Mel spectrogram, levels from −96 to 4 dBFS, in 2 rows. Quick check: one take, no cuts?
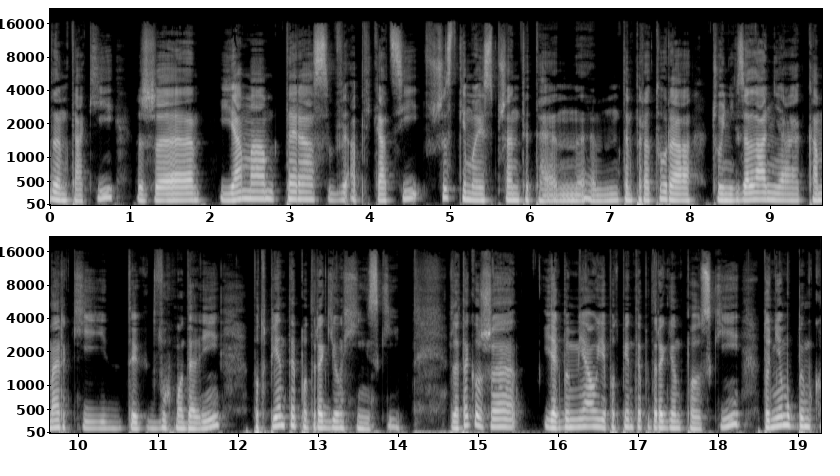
yes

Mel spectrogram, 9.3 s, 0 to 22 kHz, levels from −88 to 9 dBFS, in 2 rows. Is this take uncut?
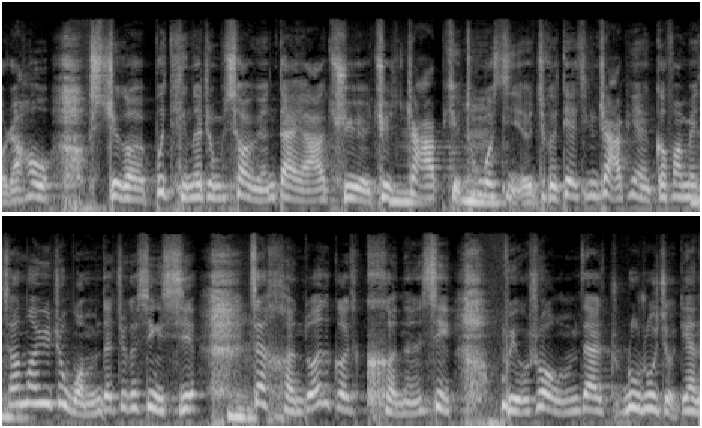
yes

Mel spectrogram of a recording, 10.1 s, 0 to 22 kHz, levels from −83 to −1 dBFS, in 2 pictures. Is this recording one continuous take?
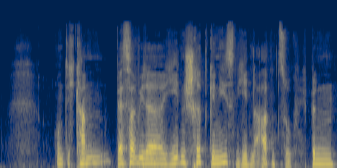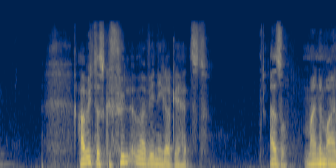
no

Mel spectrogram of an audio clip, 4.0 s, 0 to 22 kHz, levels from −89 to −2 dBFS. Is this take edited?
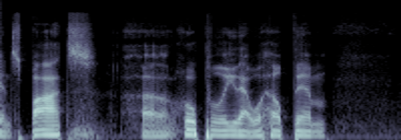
no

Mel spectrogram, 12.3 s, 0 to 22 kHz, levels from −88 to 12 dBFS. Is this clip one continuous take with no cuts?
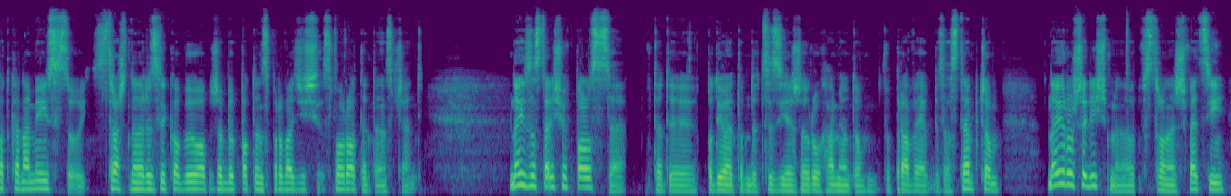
yes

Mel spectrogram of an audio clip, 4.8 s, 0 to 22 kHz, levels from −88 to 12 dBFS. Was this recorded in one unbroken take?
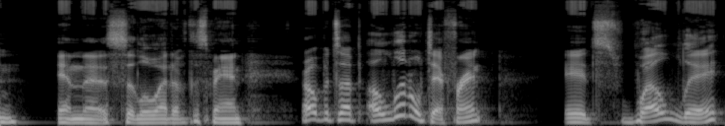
no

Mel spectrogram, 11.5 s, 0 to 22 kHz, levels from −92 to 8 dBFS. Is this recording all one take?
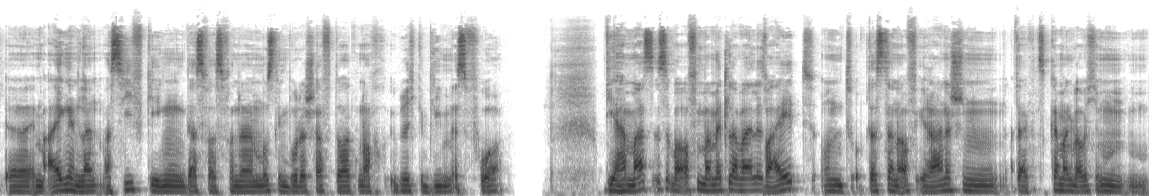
no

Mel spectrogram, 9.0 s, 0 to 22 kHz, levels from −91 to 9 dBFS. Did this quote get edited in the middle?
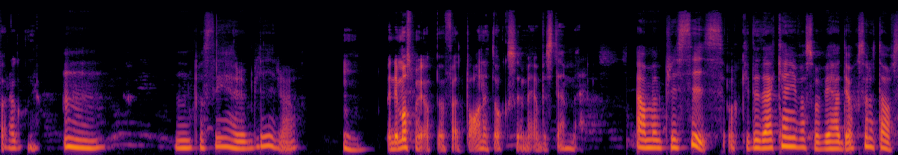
no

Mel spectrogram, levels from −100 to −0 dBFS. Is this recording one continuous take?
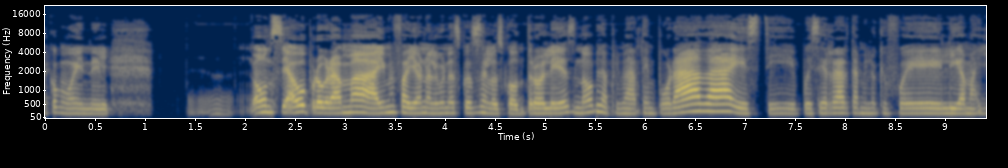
no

